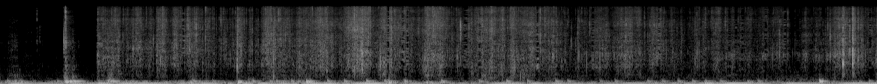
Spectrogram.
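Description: Plastic bubble wrap crinkling and rustling as a small die-cast toy car is unwrapped by hand. A few light clicks come in the first second, then steady crackling.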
